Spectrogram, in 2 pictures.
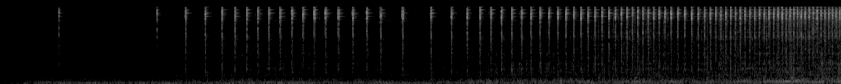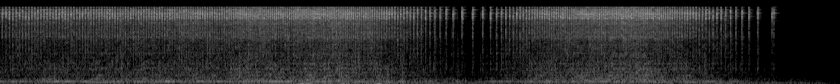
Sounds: vehicle, bicycle

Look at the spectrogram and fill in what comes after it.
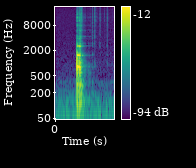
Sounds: dishes, pots and pans, domestic sounds

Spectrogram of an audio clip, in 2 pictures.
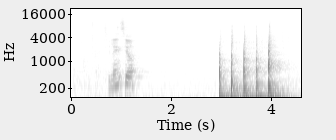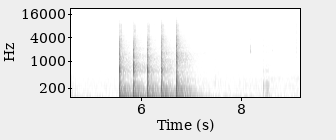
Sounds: domestic sounds, door, wood, knock

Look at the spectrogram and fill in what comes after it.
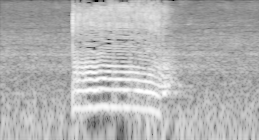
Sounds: fart

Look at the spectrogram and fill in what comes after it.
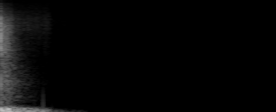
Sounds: bass drum, percussion, drum, music, musical instrument

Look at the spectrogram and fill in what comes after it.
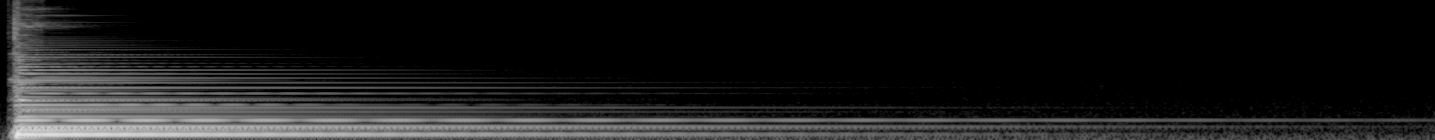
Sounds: acoustic guitar, plucked string instrument, strum, music, guitar, musical instrument

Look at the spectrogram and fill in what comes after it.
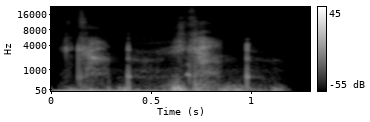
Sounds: human voice, whispering

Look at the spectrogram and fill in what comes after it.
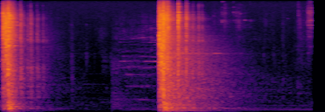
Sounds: door, home sounds, slam, rattle, squeak

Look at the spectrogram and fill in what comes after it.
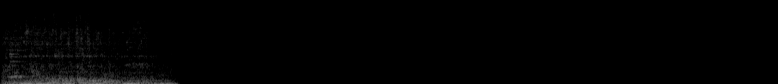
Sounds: domestic sounds, water, sink (filling or washing)

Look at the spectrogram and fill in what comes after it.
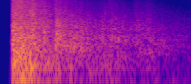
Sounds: explosion, gunshot

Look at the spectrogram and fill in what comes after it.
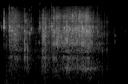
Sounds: musical instrument, percussion, rattle, rattle (instrument), music

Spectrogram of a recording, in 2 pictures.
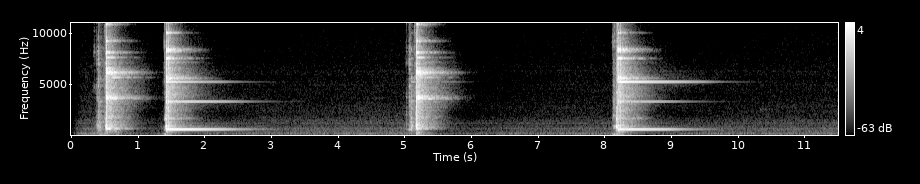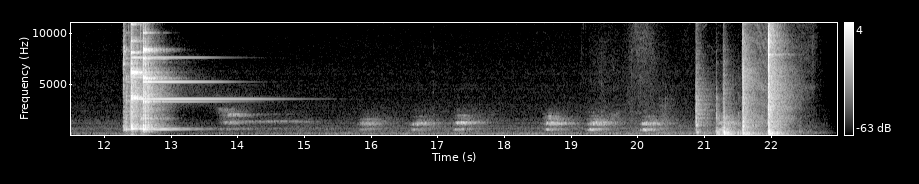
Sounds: home sounds, doorbell, alarm, door

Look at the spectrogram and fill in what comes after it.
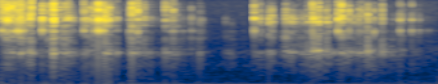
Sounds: rattle, musical instrument, music, rattle (instrument), percussion

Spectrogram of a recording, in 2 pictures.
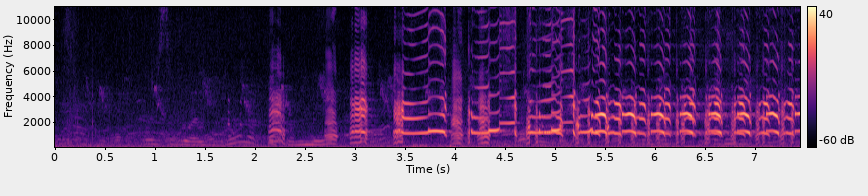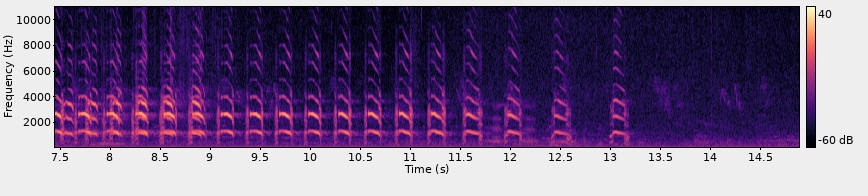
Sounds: wild animals, animal, bird

